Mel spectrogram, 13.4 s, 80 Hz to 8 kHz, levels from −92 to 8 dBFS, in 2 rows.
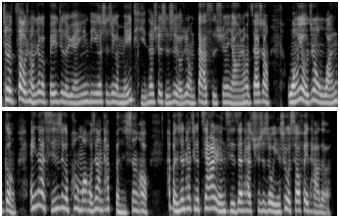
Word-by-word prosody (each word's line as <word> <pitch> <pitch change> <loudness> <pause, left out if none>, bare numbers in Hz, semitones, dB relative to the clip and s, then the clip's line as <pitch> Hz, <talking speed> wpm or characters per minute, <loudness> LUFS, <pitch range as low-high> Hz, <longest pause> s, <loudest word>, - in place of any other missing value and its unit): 就 300 -2 +4
是 275 - +6
造 280 +4 +5
成 235 -3 0
这 255 - -2
个 240 - +1
悲 230 +1 -1
剧 245 +1 -5
的 225 -2 -2
原 205 0 -3
因， 230 +2 -3
第 235 0 -4
一 235 - -1
个 235 - +1
是 230 -1 -7
这 230 - -4
个 220 -2 -3
媒 205 +6 0
体， 195 -10 -10
它 225 +1 0
确 230 +1 -3
实 200 -3 -5
是 230 +3 -5
有 195 -4 -2
这 220 - -4
种 200 -3 -2
大 215 0 +2
肆 210 -2 -8
宣 215 +2 -5
扬， 185 -1 -4
然 205 - -2
后 220 - +1
加 230 +2 +3
上 235 -4 -2 0.4
网 225 +4 +4
友 275 -8 +5
这 250 - -4
种 235 -6 +1
玩 210 +4 0
梗。 235 -8 +2 0.3
诶， 300 +5 0
那 370 -2 +2
其 265 -2 -4
实 300 - -2
这 325 - -2
个 280 - +2
胖 285 +3 -5
猫 260 0 +2
好 235 -3 0
像 280 +3 -1
他 280 +2 -3
本 220 -10 0
身 235 +7 -4
哦， 225 -4 -1 0.4
他 375 - -1
本 250 -8 +4
身 270 +3 +4
他 300 +1 -1
这 290 - -4
个 275 - +1
家 300 +2 +4
人， 225 -5 +3
其 225 0 -4
实 215 - 0
在 240 0 +5
他 235 -1 +1
去 235 +2 -7
世 235 0 -3
之 235 - -3
后 225 - +3
也 205 0 +2
是 205 - -4
有 265 - +4
消 245 +1 +3
费 245 -1 0
他 210 -4 -6
的。 170 -2 -7
230 Hz, 345 characters per minute, -23 LUFS, 215-260 Hz, 0.4 s, 是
